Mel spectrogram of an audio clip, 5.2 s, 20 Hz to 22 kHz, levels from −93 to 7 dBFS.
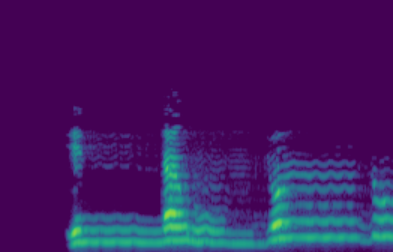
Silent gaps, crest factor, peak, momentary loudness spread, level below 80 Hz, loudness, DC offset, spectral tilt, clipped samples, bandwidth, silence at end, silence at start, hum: none; 20 dB; -4 dBFS; 23 LU; under -90 dBFS; -21 LUFS; under 0.1%; -13 dB/octave; under 0.1%; 2.9 kHz; 0 s; 0.9 s; none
